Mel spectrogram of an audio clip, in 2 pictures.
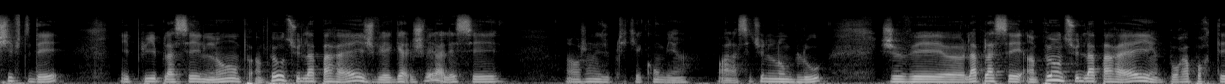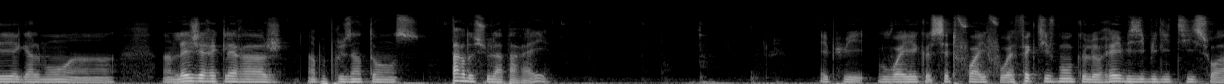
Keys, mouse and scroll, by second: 1.1 shift+d, 2.8 click, 3.7 r, 4.7 click, 6.0 right click, 6.6 middle click, 7.5 right click, 8.5 right click, 11.1 middle click, 14.9 g, 16.3 click, 17.3 g, 17.9 click, 18.2 r, 19.0 click, 19.3 middle click, 20.4 KP_0, 21.5 scroll up 1.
